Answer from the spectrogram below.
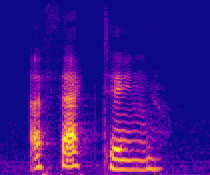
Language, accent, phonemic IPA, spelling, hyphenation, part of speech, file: English, US, /əˈfɛktɪŋ/, affecting, af‧fect‧ing, adjective / verb, En-us-affecting.ogg
- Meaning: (adjective) Producing or causing strong feelings and emotions; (verb) present participle and gerund of affect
